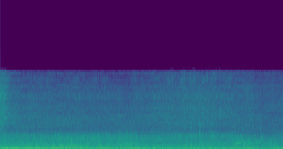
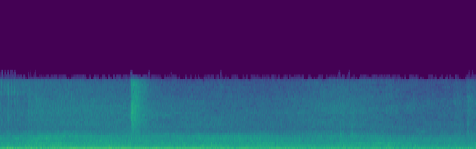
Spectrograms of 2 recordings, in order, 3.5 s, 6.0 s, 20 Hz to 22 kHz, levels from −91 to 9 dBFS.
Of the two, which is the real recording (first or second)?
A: second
